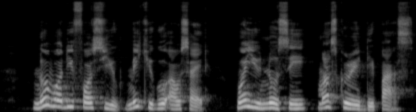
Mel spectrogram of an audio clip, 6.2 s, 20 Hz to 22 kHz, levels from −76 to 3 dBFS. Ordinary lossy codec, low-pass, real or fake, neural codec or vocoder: none; none; fake; vocoder, 48 kHz, 128 mel bands, Vocos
